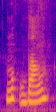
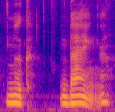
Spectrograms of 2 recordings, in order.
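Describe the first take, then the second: First: The word is said with a Korean accent. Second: The word is said with an English accent. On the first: "If you want to say it in like Korean" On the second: "Or is it pronounced"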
